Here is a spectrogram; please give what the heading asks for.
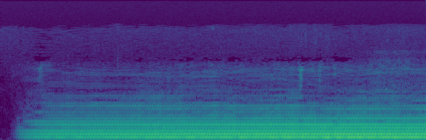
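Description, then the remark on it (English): A male midshipman fish's loud, steady hum as it calls to a female: a low, droning buzz with rich overtones that rises within the first moment and then holds at an even pitch and volume, with no talking. “The male midshipman fish calls to the female of the species with a loud, steady humming, guiding her to a secluded nook under a rock where she can lay her eggs to be fertilized.”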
